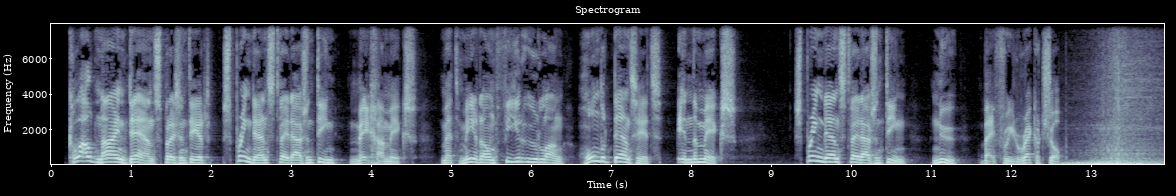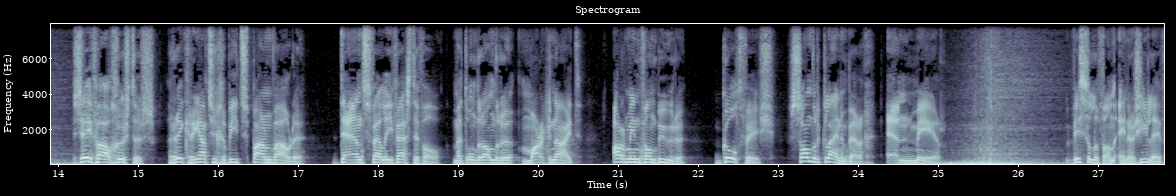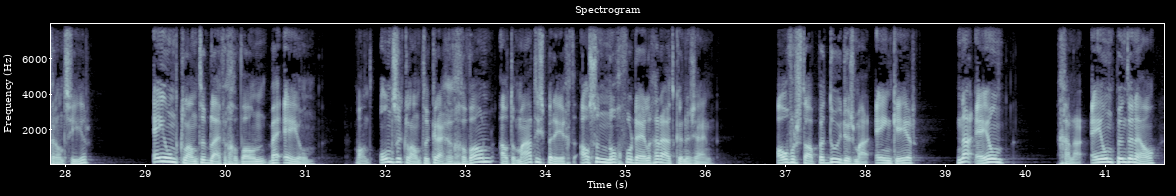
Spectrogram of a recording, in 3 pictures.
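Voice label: Dutch, male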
